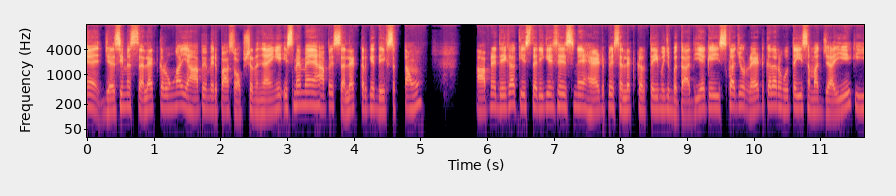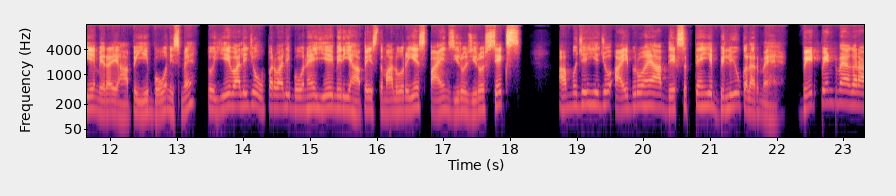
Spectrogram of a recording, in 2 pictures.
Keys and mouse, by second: 4.6 click, 11.0-12.4 middle drag, 13.3 middle click, 14.5 click.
